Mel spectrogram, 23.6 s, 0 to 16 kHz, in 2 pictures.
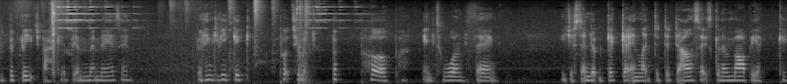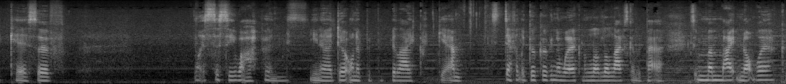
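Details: Acquired stuttering in a 23-year-old woman, appearing after a minor stroke caused by the rare condition HHT the previous Christmas; repeats or sticks on certain sounds; attending an intensive four-day stammering course.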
